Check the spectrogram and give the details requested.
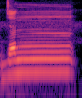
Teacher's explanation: نون کے اوپر تشدید ہے اس کو ہم غنہ کے ساتھ پڑھیں گے اور غنہ کی مقدار ایک الف ہوگی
